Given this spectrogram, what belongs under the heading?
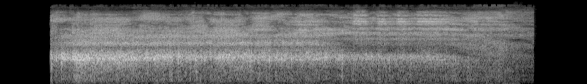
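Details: Dental saliva ejector suction (sound effect): a steady, loud, airy hiss lasting about five seconds, then stopping abruptly.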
